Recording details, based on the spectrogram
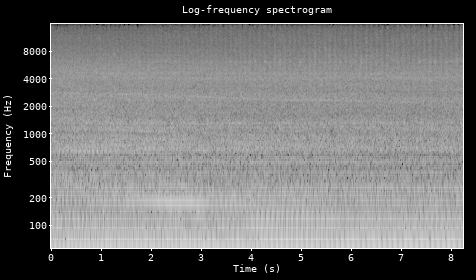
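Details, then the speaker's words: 1998 GMC Sierra 4x4 5.0 Vortec at idle with MAP sensor unplugged, random misfire and MAP codes: deep lumpy idle stumbling with dropped beats, missing a bunch and smelling gassy, though the best idle since owned; old fuel in tank. "not running right missing a bunch and it smells really gassy"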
